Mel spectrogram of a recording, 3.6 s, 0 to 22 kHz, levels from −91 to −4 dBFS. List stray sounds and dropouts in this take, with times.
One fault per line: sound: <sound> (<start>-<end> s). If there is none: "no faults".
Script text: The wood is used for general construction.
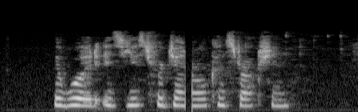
sound: dropout (1.8-1.9 s)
